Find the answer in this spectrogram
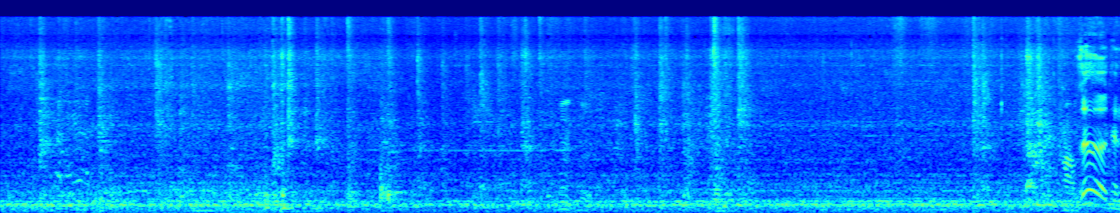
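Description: Steady low rumble of background noise at a roadside eatery, with a few light clicks of tableware as food is eaten and faint voices.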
